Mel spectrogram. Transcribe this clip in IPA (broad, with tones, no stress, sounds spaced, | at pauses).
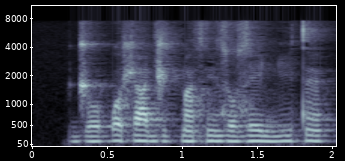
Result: d͡ʒ oː˨˦ ɓ ɔ˧ ʃ aː˦ d͡ʒ ɨ˦˨ k͡p ã˦ s ĩ˦ z o˨˦ z eː˦˨ ɲ iː˦ t ɛ̃˦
